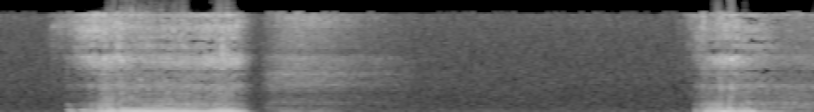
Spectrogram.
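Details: Two loud, rough, rattling snores on inhaling separated by a quiet pause; heavy snoring during sleep.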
